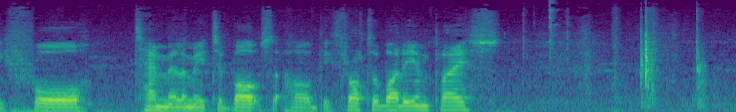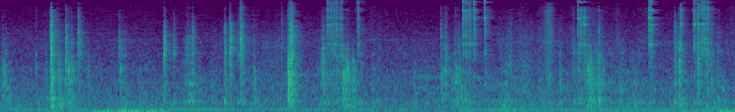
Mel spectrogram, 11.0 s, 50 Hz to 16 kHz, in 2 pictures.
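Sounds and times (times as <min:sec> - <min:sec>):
socket ratchet clicking: 0:06.8 - 0:08.3, 0:09.0 - 0:11.0.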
